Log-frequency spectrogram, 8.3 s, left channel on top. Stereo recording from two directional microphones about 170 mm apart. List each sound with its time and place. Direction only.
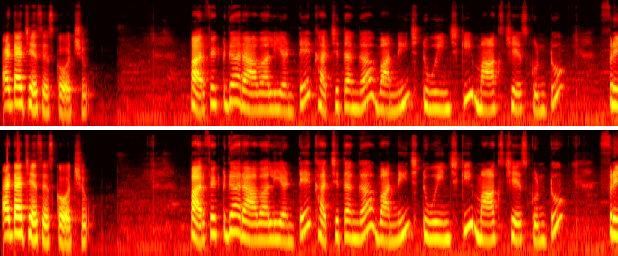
0.0 s a woman's voice: 20° right (ahead or behind)
2.5 s a woman's voice: 15° right (ahead or behind)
